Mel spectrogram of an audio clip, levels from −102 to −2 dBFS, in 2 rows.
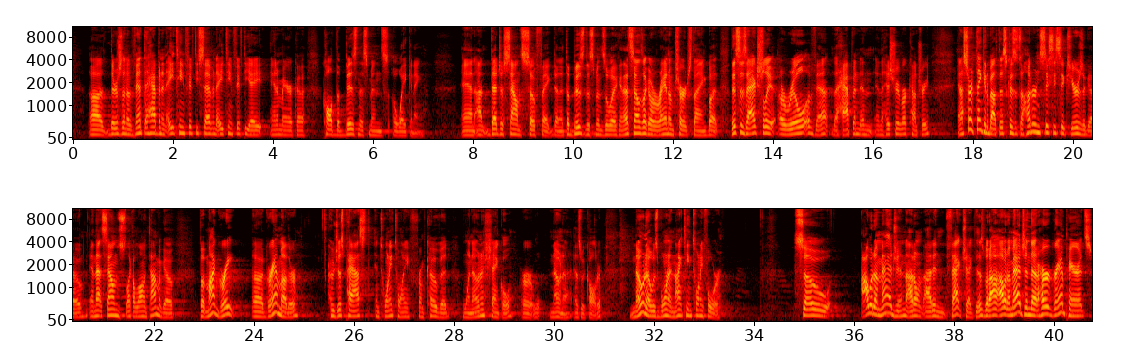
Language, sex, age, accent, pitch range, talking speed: English, male, 20-39, American, 140-180 Hz, 165 wpm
